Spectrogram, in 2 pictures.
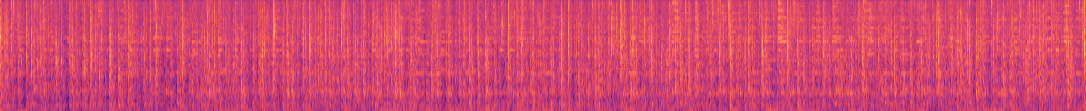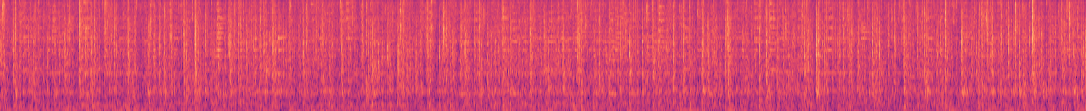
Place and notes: Rain as leaded falling petals (or an ancient shamanic sardinian ritual))
Province of Carbonia-Iglesias, Italy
